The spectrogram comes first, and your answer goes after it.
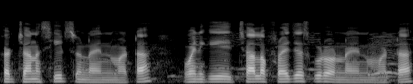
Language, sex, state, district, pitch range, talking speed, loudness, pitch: Telugu, male, Andhra Pradesh, Annamaya, 110-130 Hz, 130 wpm, -23 LUFS, 125 Hz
